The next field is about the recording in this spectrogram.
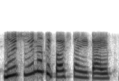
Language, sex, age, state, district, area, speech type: Kashmiri, other, 30-45, Jammu and Kashmir, Baramulla, urban, conversation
